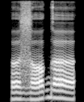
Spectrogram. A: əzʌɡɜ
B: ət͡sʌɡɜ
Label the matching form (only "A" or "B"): A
